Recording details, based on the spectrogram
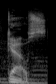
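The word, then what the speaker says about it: Gauss: right here we are at number seven with gaus yes that's how you pronounce it not Gau it's gaus he is speed not faster than Vault or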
